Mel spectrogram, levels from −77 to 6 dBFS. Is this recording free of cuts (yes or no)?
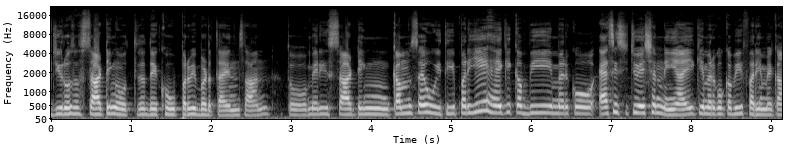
yes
